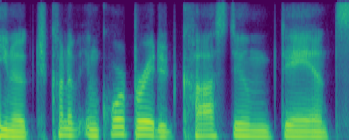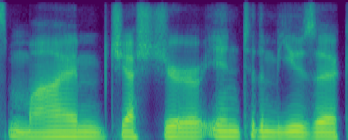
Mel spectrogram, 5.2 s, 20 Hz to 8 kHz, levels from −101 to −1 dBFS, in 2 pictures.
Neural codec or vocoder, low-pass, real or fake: codec, 24 kHz, 0.9 kbps, DualCodec; 7.2 kHz; fake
